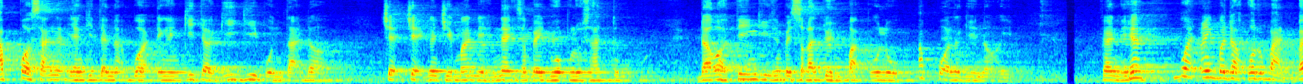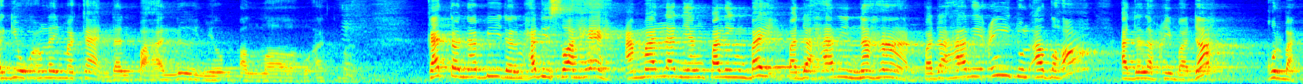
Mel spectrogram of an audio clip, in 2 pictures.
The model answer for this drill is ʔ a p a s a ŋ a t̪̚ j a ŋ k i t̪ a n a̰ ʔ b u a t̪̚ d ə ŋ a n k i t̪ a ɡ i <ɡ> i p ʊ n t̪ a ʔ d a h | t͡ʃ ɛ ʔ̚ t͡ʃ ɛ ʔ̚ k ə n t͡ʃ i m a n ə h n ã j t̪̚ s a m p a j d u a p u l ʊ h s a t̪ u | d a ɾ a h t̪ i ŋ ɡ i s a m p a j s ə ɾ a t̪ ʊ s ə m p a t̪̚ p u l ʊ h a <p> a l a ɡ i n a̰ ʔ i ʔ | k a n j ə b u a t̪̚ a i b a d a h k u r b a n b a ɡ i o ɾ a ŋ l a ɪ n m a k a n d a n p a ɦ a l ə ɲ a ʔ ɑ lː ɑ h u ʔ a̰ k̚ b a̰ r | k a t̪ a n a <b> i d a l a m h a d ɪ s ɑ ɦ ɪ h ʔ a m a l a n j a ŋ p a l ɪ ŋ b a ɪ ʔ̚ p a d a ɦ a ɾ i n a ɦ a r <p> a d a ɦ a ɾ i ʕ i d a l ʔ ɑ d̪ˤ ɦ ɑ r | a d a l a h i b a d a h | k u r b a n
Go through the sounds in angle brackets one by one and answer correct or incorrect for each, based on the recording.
correct, correct, correct, correct

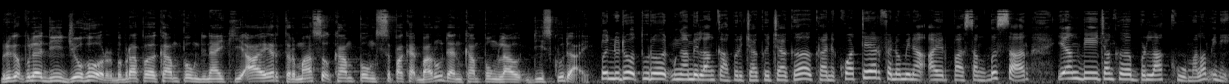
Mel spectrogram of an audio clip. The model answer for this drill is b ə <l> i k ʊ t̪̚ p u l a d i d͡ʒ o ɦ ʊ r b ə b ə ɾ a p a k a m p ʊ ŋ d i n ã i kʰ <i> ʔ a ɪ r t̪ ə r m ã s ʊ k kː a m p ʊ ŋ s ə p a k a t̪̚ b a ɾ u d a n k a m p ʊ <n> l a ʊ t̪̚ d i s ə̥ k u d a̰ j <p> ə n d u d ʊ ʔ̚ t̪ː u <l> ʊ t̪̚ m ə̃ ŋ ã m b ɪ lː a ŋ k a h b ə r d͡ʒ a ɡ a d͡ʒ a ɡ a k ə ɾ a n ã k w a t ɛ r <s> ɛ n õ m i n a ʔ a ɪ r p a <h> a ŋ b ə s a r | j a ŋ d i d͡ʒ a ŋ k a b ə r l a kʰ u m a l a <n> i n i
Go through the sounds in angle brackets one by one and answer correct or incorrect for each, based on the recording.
incorrect: ɾ, correct, incorrect: ŋ, correct, incorrect: ɾ, incorrect: f, incorrect: s, incorrect: m

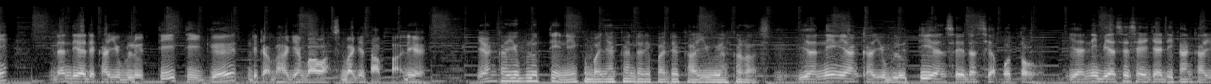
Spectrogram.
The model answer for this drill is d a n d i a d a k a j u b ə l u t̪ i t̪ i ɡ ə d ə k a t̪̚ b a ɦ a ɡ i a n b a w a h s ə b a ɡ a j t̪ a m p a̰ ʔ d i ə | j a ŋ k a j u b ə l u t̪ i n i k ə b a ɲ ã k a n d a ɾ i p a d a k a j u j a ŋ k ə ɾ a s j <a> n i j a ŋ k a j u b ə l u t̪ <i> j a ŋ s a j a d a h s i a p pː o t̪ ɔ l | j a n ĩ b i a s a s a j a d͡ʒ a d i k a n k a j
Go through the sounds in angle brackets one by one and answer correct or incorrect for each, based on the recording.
correct, correct

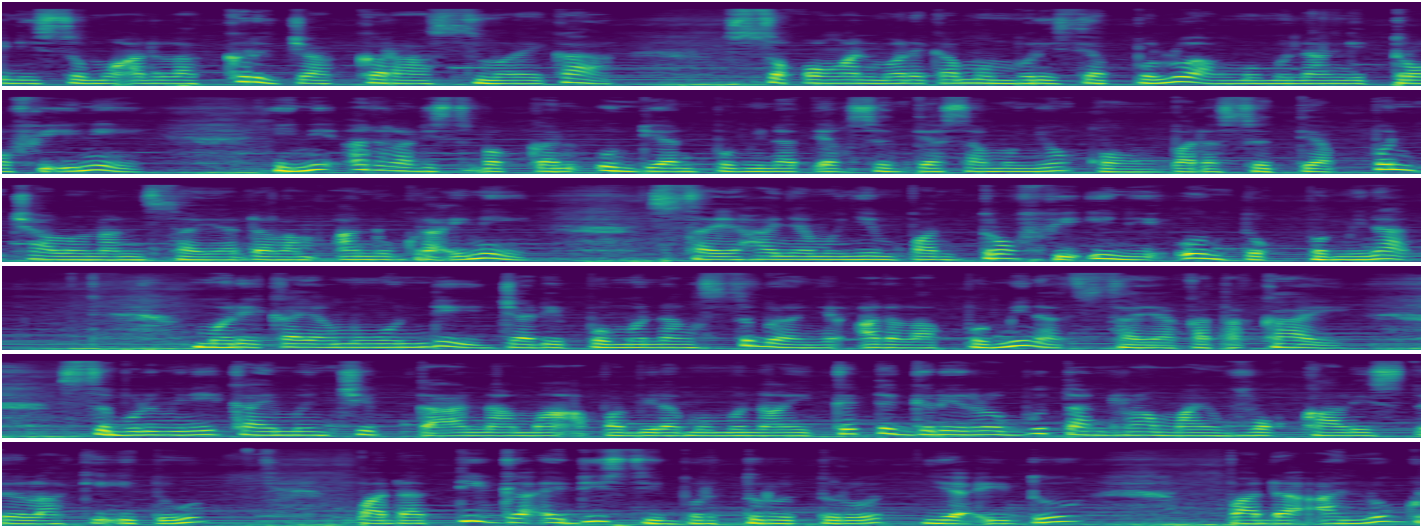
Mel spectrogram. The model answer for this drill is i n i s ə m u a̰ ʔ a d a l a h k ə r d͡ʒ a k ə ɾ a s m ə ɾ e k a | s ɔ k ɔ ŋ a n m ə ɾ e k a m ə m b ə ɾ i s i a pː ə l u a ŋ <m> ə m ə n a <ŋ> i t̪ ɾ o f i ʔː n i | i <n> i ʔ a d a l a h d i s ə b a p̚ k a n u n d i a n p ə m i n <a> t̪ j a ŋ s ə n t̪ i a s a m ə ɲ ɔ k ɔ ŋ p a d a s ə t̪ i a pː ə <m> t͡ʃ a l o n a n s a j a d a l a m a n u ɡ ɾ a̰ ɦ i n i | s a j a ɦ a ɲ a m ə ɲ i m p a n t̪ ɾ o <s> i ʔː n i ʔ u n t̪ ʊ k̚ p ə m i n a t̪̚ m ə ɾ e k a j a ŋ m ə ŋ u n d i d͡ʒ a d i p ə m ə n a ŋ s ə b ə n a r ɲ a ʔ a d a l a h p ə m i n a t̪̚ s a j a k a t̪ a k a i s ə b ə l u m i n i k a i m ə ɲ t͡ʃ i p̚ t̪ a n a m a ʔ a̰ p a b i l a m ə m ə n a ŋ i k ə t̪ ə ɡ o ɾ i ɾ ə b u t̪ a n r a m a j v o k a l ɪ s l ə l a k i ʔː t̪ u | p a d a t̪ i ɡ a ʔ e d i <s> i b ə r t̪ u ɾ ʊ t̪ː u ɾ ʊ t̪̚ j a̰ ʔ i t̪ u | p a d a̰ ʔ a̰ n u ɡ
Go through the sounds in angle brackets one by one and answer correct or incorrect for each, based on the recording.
correct, correct, correct, correct, incorrect: ɲ, incorrect: f, correct

